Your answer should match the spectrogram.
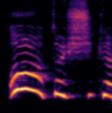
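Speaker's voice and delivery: high, loud squeal of recognition; excited cry. Real, not acted. Player spotting Toy Chica she wants to hug, excited cry.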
